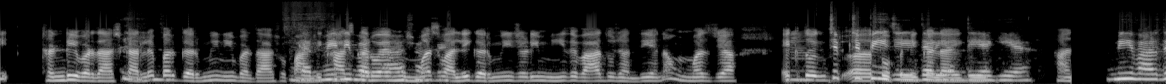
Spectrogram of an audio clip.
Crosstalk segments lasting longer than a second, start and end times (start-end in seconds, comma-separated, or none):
3.0-4.5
